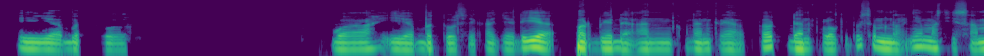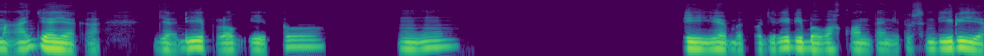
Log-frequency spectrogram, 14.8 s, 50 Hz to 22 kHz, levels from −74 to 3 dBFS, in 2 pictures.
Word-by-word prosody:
Iya, 115 Hz, -3 st, +1 dB
betul. 105 Hz, -3 st, -6 dB, 1.6 s
Wah, 110 Hz, 0 st, 0 dB, 0.2 s
iya 110 Hz, -1 st, +1 dB
betul 110 Hz, -1 st, -3 dB
sih 95 Hz, -, -11 dB
Kak. 105 Hz, -, -5 dB
Jadi 105 Hz, +4 st, -2 dB
ya, 125 Hz, -, +5 dB, 0.2 s
perbedaan 115 Hz, -2 st, +1 dB, 0.2 s
konten 115 Hz, -2 st, -4 dB
kreator 110 Hz, +6 st, -3 dB, 0.2 s
dan 115 Hz, -, +3 dB
vlog 105 Hz, -2 st, -2 dB
itu 155 Hz, -, -7 dB
sebenarnya 120 Hz, +2 st, +1 dB
masih 120 Hz, -3 st, -6 dB
sama 115 Hz, +2 st, +1 dB
aja 135 Hz, +3 st, +5 dB
ya 105 Hz, -, +4 dB
Kak, -, -, -10 dB, 0.5 s
jadi 115 Hz, +4 st, +1 dB, 0.2 s
vlog 105 Hz, 0 st, 0 dB, 0.2 s
itu 140 Hz, +7 st, -7 dB, 0.8 s
hmm. 135 Hz, +6 st, -1 dB, 1.7 s
Iya 115 Hz, -1 st, +5 dB
betul, 110 Hz, 0 st, -6 dB
jadi 130 Hz, +3 st, +3 dB
dibawah 110 Hz, -3 st, +3 dB
konten 110 Hz, -2 st, -4 dB
itu 105 Hz, +4 st, -10 dB
sendiri 120 Hz, +4 st, +5 dB
110 Hz, 130 wpm, -21 LUFS, 110-120 Hz, 1.7 s, ya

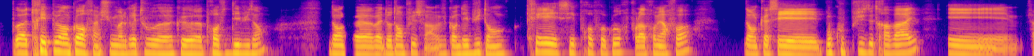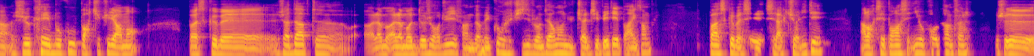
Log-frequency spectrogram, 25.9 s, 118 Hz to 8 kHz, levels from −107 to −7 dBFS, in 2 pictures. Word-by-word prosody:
P -, -, -4 dB
heu, 145 Hz, -1 st, +7 dB
très 170 Hz, +5 st, +5 dB
peu 170 Hz, 0 st, +2 dB
encore, 155 Hz, 0 st, +7 dB
enfin, 135 Hz, -2 st, -2 dB
je 140 Hz, -, -5 dB
suis 145 Hz, -, -5 dB
malgré 135 Hz, +1 st, +1 dB
tout, 140 Hz, -1 st, -1 dB
heu, 125 Hz, 0 st, +1 dB
que 130 Hz, -1 st, +3 dB
prof 135 Hz, +1 st, 0 dB
débutant, 140 Hz, +6 st, -1 dB, 0.8 s
donc, 135 Hz, -1 st, +3 dB
heu, 125 Hz, -1 st, +4 dB
bah, 125 Hz, 0 st, +2 dB
d'autant 130 Hz, +1 st, +1 dB
plus, 145 Hz, +1 st, -4 dB
enfin, -, -, -7 dB
vu 130 Hz, 0 st, -8 dB
qu'on 130 Hz, 0 st, 0 dB
débute 135 Hz, +2 st, -1 dB
on 130 Hz, +1 st, -1 dB, 0.2 s
crée 155 Hz, -3 st, +2 dB
ses 145 Hz, +1 st, -4 dB
propres 140 Hz, 0 st, -4 dB
cours 150 Hz, +3 st, -4 dB
pour 145 Hz, -, -4 dB
la 125 Hz, -, +4 dB
1re 125 Hz, -1 st, 0 dB
fois, 160 Hz, +5 st, -2 dB, 0.6 s
donc, 125 Hz, 0 st, 0 dB
heu, 130 Hz, -, +3 dB
c'est 120 Hz, -3 st, +7 dB
beaucoup 150 Hz, +1 st, -3 dB
plus 155 Hz, +1 st, -7 dB
de 150 Hz, -, -2 dB
travail 145 Hz, +7 st, +2 dB, 0.4 s
et 125 Hz, -, 0 dB
mmh, 70 Hz, -, -16 dB, 0.2 s
enfin, -, -, -5 dB
je 145 Hz, +4 st, -1 dB
crée 150 Hz, -1 st, 0 dB
beaucoup 140 Hz, +3 st, -3 dB
particulièrement 135 Hz, -3 st, -1 dB, 0.6 s
parce 125 Hz, 0 st, -1 dB
que, 140 Hz, -, -3 dB
beh, 120 Hz, -2 st, 0 dB
j'adapte, 140 Hz, 0 st, 0 dB
heu, 125 Hz, -6 st, -6 dB, 0.3 s
o -, -, -13 dB
à -, -, -6 dB
la 120 Hz, -, 0 dB
à -, -, +1 dB
la 120 Hz, -, +3 dB
mode 125 Hz, 0 st, 0 dB
d'aujourd'hui, 130 Hz, +2 st, -2 dB
enfin, 110 Hz, -5 st, -7 dB
dans -, -, -3 dB
mes 115 Hz, -, -3 dB
cours, 145 Hz, +1 st, -5 dB
j'utilise 130 Hz, +1 st, -4 dB
volontairement 130 Hz, +2 st, -1 dB
du 125 Hz, -3 st, -3 dB
chat 120 Hz, -, 0 dB
GPT 130 Hz, +3 st, 0 dB
par -, -, -3 dB
exemple, 150 Hz, +8 st, -6 dB, 0.7 s
parce -, -, +3 dB
que, -, -, -1 dB
bah, -, -, -1 dB
c'est 385 Hz, -4 st, -2 dB
c'est 390 Hz, -, -5 dB
l'actualité. 160 Hz, +6 st, -3 dB, 0.4 s
Alors 125 Hz, 0 st, +2 dB
que -, -, -8 dB
c'est 140 Hz, -, -1 dB
pas 135 Hz, 0 st, -2 dB
enseigné 135 Hz, +1 st, -2 dB
au 140 Hz, -, -1 dB
programme. 145 Hz, +1 st, -4 dB
Enfin, 135 Hz, +1 st, -4 dB
j 145 Hz, -, -12 dB, 0.3 s
je 125 Hz, -3 st, +2 dB
135 Hz, 195 wpm, -22 LUFS, 125-145 Hz, 0.8 s, heu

